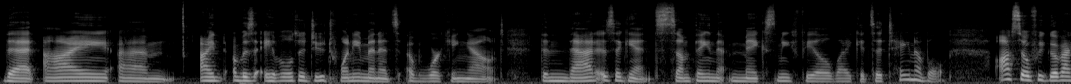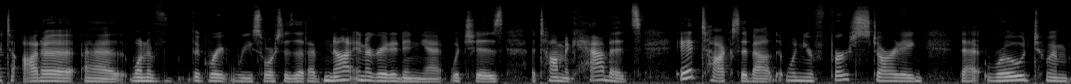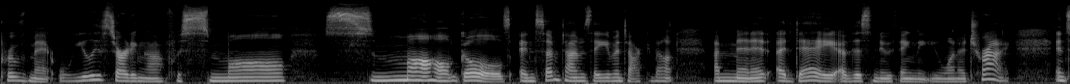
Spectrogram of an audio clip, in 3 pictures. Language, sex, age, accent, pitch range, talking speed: English, female, 30-49, American, 145-180 Hz, 160 wpm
